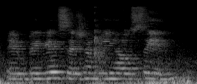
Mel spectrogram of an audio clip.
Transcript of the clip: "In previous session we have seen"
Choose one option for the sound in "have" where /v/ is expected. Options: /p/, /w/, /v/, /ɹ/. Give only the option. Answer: /w/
